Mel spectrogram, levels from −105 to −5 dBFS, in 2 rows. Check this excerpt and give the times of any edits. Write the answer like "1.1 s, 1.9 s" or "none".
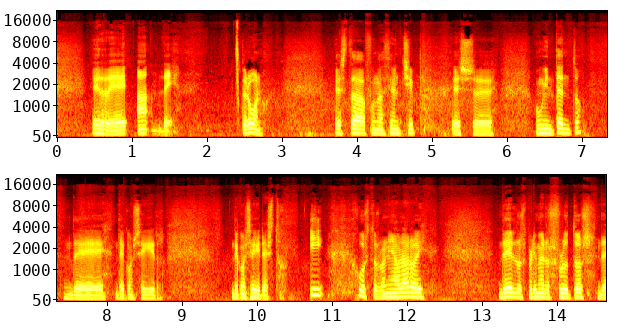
2.4 s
